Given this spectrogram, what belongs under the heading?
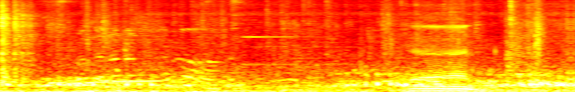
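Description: Racing pigeons coo during basketing at a club training toss in Lopez, Quezon: soft, repeated throaty coos and a few chirps sound close by while people talk nearby.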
